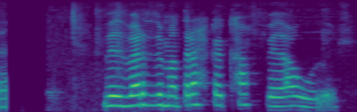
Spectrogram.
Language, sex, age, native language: Icelandic, female, 12, Icelandic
